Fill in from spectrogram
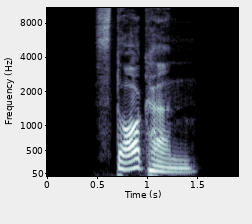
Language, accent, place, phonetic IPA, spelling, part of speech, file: German, Germany, Berlin, [ˈstɔːkɐn], Stalkern, noun, De-Stalkern.ogg
- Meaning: dative plural of Stalker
